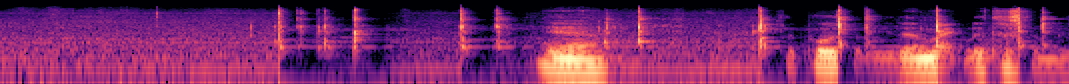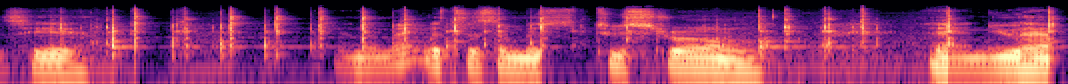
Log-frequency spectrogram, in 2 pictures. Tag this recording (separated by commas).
inside a small room, Speech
